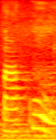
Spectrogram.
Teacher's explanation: Ciri-ciri mati oral bilabial plosif. Contoh kata paku.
